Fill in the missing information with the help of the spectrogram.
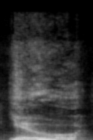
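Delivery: very high, drawn-out shout; creature's yell. Acted. Flying devil to the party that survived, yelled. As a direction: screech it from up in the air. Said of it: "and yells".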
